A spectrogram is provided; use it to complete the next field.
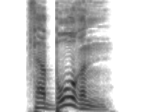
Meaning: to fixate
- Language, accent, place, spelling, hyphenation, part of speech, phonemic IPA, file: German, Germany, Berlin, verbohren, ver‧boh‧ren, verb, /fɛɐ̯ˈboːʁən/, De-verbohren.ogg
